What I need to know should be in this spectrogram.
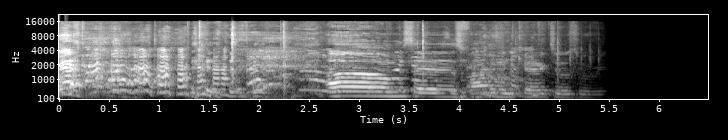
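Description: A crowd of men and women chatter and laugh loudly nearby.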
